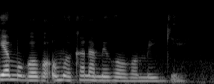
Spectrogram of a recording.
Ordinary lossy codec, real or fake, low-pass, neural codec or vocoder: Opus, 24 kbps; fake; 19.8 kHz; autoencoder, 48 kHz, 128 numbers a frame, DAC-VAE, trained on Japanese speech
